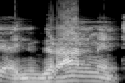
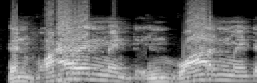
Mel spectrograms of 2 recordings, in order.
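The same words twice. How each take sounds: First: Environment as en-vi-ran-ment; alternative pronunciation. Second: Environment as en-VAI-ren-ment; pronunciation demonstration. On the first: Lecturer showing the class another pronunciation, environment as en-vi-ran-ment. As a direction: say environment with a short I, then RAN. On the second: Lecturer showing the class a pronunciation, environment as en-VAI-ren-ment. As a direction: say environment with an EYE sound in the middle. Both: Shown as a demonstration. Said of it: "Which is the correct way of pronunciation?".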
